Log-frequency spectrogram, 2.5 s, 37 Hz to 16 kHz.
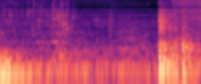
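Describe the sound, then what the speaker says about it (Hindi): Water, about one cup, pouring into a pot of whole moong dal cooking in a handi; soft trickling and dripping come first, then a sudden louder splash near the end, heard close up without speech. "मैंने इसमें 1 कप और पानी डाल रही हूँ"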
